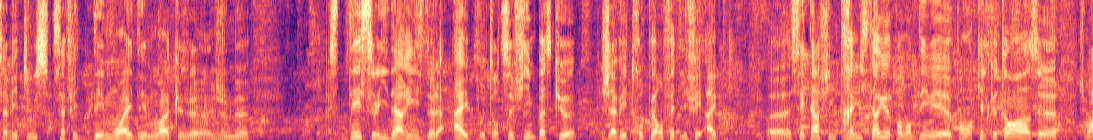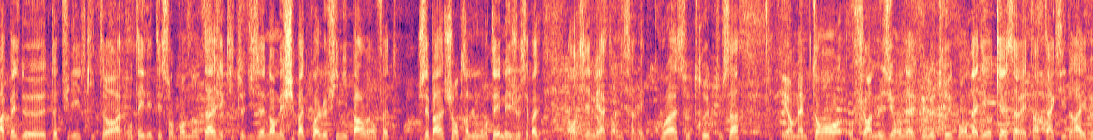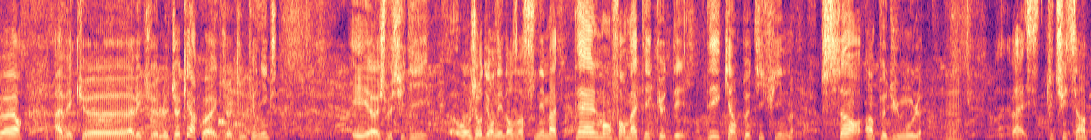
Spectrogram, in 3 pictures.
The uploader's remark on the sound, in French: Enregistré au Hurling pub (8 Rue Descartes, 75005 Paris), le vendredi 11 octobre 2019.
